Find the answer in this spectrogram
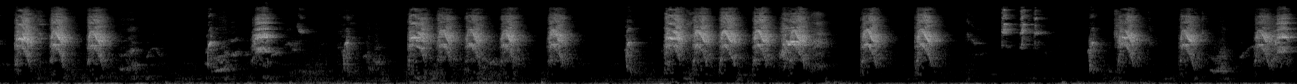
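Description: A parrot gives harsh, raspy squawks in rapid bursts, several per second, with short pauses between runs; no other sounds stand out.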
